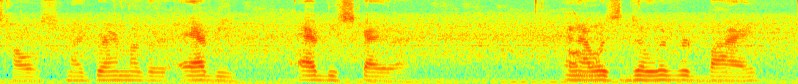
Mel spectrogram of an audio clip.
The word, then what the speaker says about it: Schuyler: and my maiden name was skyler you want to spell that for us please says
